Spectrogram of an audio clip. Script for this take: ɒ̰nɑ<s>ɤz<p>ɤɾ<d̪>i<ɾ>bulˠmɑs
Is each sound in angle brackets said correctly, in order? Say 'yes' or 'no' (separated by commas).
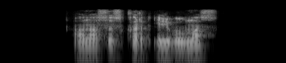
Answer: yes, no, no, no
